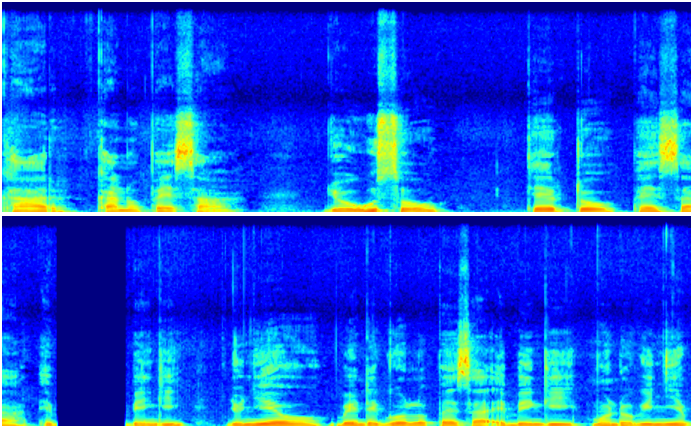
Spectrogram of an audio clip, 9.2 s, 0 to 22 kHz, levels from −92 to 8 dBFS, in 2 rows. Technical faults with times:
4.95-5.42 playback stall
5.42-6.34 time-compressed catch-up

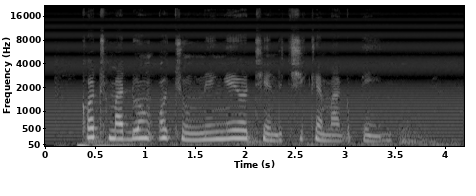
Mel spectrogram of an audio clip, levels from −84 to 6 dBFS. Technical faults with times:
0.00-4.20 DECT cordless phone buzz

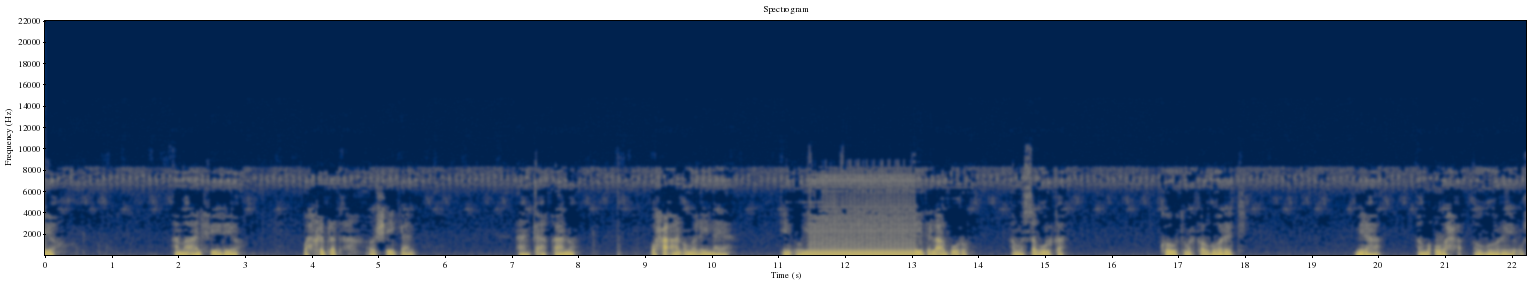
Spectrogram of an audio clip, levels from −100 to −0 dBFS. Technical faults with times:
0.00-22.23 transcoding between lossy codecs
11.45-13.04 system hang loop

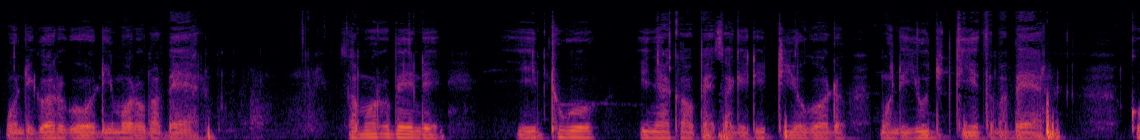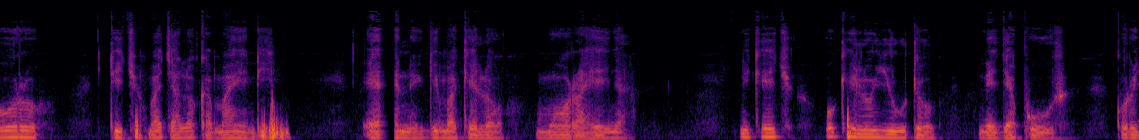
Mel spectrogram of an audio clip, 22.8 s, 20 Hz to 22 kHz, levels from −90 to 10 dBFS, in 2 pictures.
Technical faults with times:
15.19-15.37 call audio freeze
15.49-15.52 short concealed packet loss
15.69-18.84 call bitrate drop
17.36-18.66 jitter buffer speed-up

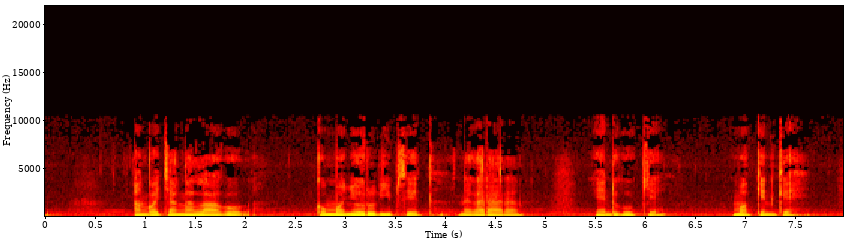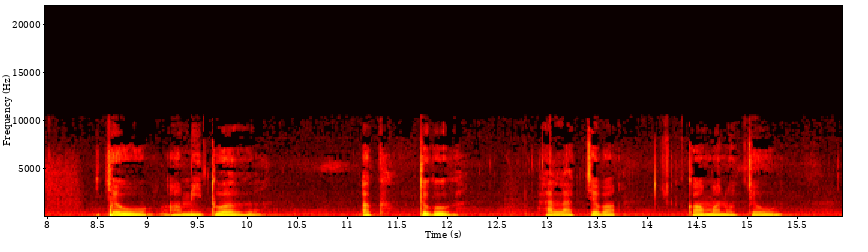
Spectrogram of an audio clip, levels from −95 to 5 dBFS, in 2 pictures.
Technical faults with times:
0.00-15.95 MP3 compression

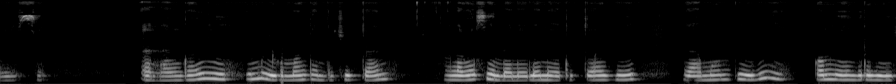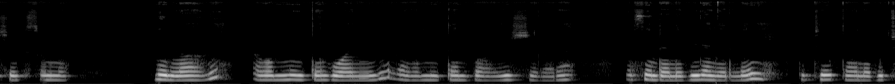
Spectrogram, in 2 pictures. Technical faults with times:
none

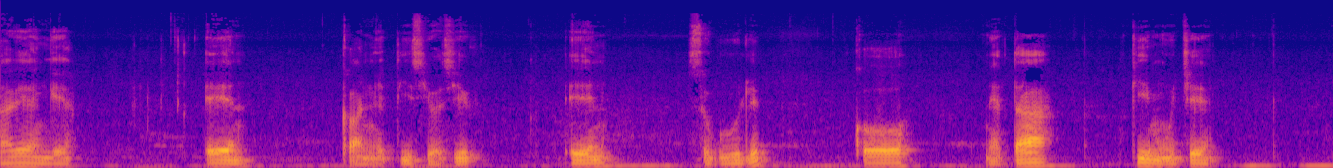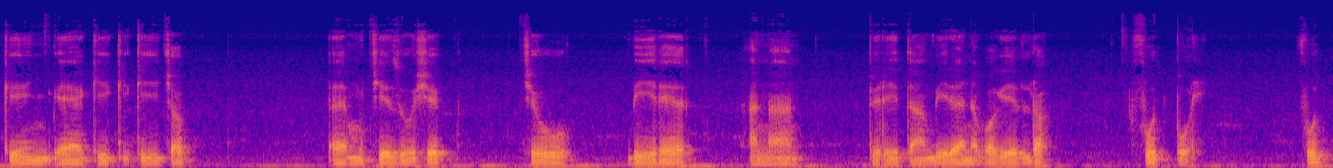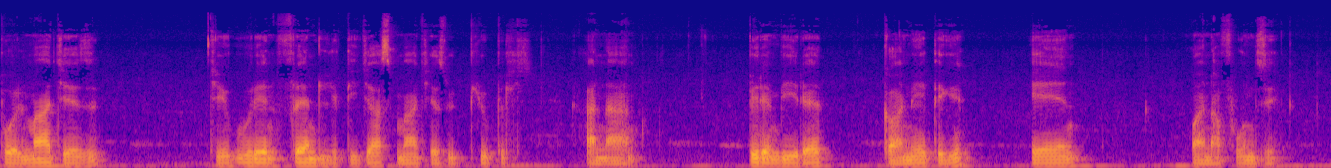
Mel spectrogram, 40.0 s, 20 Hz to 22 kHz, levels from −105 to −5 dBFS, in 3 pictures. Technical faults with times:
none

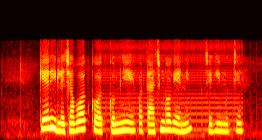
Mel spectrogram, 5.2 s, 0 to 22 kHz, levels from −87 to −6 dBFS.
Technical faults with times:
0.00-5.25 4-bit ADPCM compression
1.94-4.81 GSM phone buzz
4.83-5.13 GSM signalling bursts

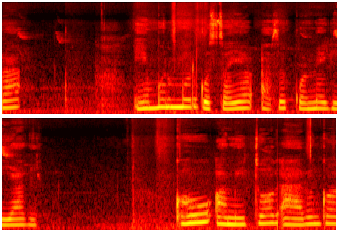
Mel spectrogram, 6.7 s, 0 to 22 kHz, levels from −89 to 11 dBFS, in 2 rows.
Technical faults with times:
6.10 audio missing between chunks

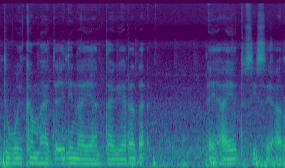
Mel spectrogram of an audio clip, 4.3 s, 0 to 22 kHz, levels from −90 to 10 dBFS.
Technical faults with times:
none

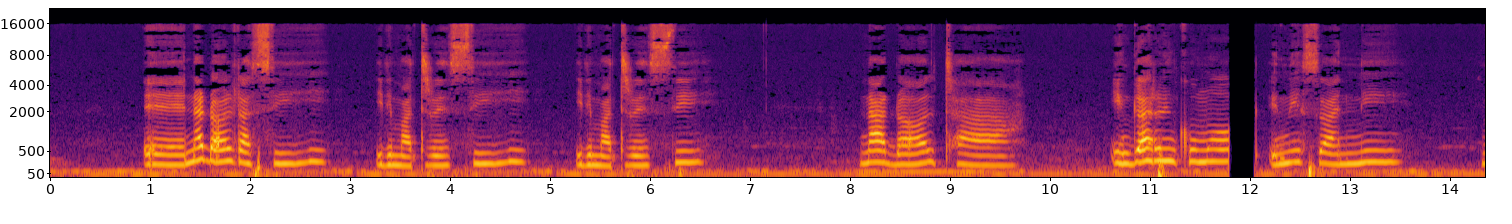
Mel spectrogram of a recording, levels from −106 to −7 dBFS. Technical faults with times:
4.14-6.14 stream segment repeated
11.78-12.04 playback stall

